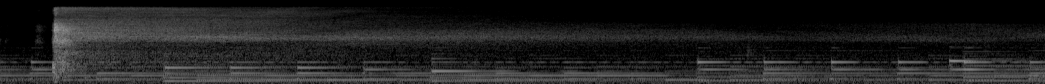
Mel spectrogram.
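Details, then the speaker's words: Yedi Houseware first-generation electric pressure cooker, butternut squash after second 10-minute cook, cancel then quick release: loud hiss bursts as vent opens, tapering as pressure bleeds away, music behind; normal steam release. "the second 10minute cooking time period has finished we're going to hit cancel we're going to do another quick release"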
